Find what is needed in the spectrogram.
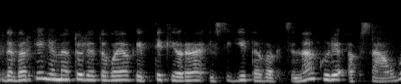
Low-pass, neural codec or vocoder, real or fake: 7.2 kHz; vocoder, 44.1 kHz, 128 mel bands, Pupu-Vocoder; fake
